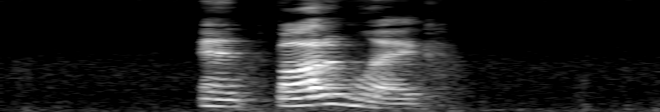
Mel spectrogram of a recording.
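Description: A woman speaks briefly and calmly, close by.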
